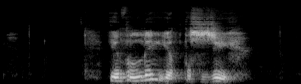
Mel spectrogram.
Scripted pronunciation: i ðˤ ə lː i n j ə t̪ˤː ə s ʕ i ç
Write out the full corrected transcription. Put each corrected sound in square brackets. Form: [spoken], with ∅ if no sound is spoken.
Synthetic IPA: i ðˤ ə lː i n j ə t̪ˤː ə s [z] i ç

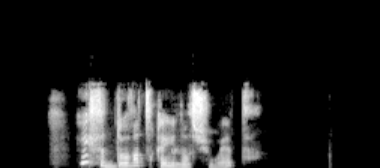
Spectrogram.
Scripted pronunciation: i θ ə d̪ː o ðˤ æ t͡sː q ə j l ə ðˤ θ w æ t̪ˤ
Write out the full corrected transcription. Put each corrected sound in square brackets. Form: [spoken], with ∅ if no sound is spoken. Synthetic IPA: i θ ə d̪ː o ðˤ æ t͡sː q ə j l ə ðˤ [ʃ] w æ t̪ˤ

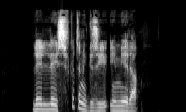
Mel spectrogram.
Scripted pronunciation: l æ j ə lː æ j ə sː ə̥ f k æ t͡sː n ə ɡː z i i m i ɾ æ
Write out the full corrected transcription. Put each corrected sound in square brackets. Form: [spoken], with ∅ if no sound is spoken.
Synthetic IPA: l æ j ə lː æ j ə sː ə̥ f k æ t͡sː n ə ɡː z i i m i ɾ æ

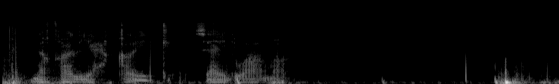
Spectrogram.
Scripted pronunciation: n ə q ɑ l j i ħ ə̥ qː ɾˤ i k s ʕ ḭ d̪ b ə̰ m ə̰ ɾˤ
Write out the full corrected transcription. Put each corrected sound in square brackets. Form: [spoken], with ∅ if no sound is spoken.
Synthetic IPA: n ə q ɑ l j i ħ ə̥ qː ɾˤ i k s ʕ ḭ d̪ [w] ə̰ m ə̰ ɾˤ

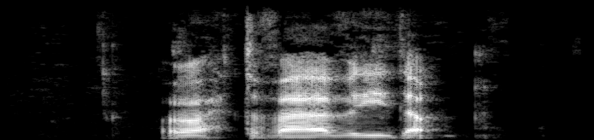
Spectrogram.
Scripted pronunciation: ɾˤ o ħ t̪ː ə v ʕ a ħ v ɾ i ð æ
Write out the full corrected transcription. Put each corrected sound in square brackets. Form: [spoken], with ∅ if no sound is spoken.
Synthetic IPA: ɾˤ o ħ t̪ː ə v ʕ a [∅] v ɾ i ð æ

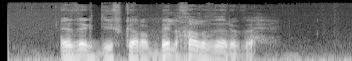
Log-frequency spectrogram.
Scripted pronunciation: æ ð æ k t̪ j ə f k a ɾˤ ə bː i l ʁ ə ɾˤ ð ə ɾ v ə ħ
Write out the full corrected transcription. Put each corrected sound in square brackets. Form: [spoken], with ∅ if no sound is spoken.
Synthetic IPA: æ ð æ k [d̪] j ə f k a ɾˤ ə bː i l [χ] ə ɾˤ ð ə ɾ v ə ħ

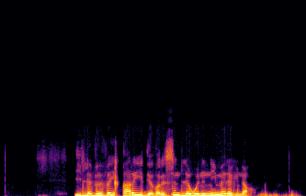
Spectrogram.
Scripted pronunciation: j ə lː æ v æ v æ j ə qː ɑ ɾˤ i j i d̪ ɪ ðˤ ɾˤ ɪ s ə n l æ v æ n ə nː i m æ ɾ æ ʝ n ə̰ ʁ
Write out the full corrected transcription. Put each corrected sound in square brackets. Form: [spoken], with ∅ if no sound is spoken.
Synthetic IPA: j ə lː æ v æ v æ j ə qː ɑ ɾˤ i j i d̪ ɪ ðˤ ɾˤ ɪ s ə n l æ [w] æ n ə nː i m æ ɾ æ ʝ n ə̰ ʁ

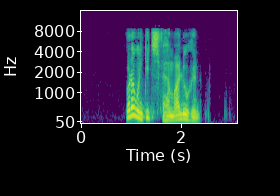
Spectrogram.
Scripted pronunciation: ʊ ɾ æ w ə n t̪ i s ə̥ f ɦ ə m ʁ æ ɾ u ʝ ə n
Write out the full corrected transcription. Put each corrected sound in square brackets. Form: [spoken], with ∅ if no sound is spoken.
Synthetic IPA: ʊ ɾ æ w ə n t̪ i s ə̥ f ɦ ə m ʁ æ [l] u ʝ ə n

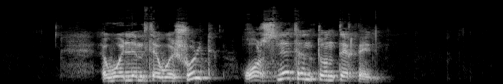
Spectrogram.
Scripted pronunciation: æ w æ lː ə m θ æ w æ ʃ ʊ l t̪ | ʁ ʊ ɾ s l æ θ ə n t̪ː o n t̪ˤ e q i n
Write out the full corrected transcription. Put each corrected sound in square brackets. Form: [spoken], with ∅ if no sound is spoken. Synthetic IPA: æ w æ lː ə m θ æ w æ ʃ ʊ l t̪ | ʁ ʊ ɾ s l æ θ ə n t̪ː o n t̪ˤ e q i n

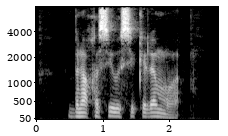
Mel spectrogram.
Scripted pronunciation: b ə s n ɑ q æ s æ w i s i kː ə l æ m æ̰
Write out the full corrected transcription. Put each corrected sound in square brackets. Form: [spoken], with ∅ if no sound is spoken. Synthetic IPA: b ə [∅] n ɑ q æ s [i] w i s i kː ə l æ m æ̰

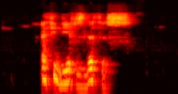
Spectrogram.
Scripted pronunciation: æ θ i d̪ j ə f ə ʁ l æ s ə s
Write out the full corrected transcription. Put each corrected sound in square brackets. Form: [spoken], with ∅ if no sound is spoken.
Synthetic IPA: æ θ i d̪ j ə f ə [z] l æ [θ] ə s

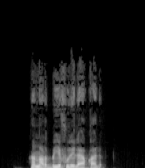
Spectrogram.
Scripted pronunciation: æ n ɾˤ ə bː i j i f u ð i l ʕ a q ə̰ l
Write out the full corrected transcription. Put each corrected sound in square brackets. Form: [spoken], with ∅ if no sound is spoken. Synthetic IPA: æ n ɾˤ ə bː i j [æ] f u ð i l ʕ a q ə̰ l

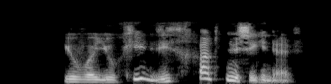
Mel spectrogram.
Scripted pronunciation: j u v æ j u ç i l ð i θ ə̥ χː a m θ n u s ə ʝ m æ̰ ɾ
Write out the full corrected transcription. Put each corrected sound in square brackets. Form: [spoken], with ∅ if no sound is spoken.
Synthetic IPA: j u v æ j u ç i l ð i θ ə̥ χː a m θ n u s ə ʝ [n] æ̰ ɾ

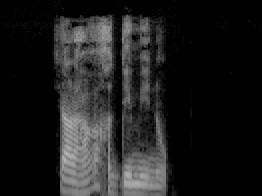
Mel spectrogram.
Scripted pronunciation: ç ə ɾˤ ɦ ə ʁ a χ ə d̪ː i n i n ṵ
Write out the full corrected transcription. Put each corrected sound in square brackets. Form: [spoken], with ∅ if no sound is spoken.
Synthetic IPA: ç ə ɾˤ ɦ ə ʁ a χ ə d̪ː i [m] i n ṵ

